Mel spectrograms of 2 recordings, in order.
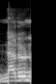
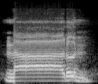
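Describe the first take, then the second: First: The first vowel is short. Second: The first vowel is drawn out long. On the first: The speaker calls it wrong. "नरुन नहीं पढ़ेंगे" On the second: The speaker calls it right. "इसको खींच के पढ़ेंगे"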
